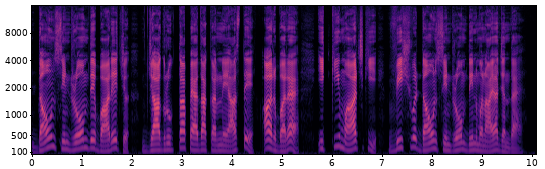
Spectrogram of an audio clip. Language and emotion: Dogri, neutral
